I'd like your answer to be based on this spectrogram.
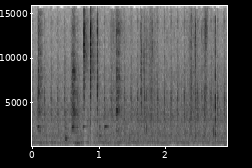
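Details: Rapid sharp snapping clicks over a steady machine hum: 1064nm Q-switched laser pulses targeting black ink during the first removal session of an old multicolored tattoo, with ice used for pain relief.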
